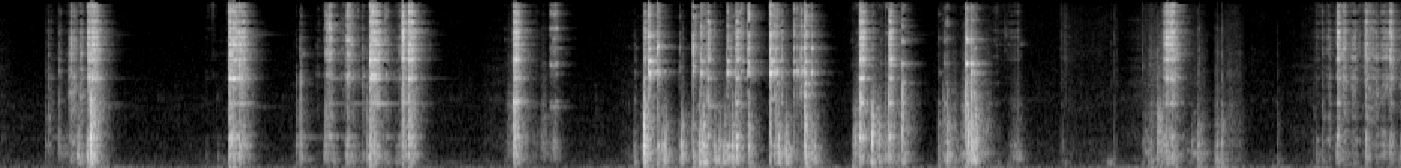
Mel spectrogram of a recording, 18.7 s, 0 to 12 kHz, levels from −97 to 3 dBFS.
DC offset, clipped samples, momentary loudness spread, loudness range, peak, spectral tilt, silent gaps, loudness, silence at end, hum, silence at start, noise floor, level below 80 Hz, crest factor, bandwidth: under 0.1%; under 0.1%; 21 LU; 7 LU; 0 dBFS; 0 dB/octave; none; -13 LUFS; 0.1 s; none; 0.9 s; -68 dBFS; -50 dBFS; 20 dB; 12 kHz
